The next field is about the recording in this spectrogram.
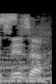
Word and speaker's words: SZA: Ben oui, César. S-Z-A, si vous l'aviez déjà vu, c'est comme ça que ça se prononce, César.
